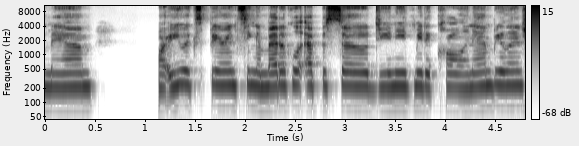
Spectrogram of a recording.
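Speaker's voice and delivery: mock calm, put-on police officer voice. Speaker recounts a traffic stop where a woman yelled, imitating a calm police officer. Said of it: "The police officer stayed very calm".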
